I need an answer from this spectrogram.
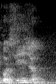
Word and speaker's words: Cosiyo: vieron el cartel, pero dice cosillo con y eso es importante porque estamos acostumbrados a ver el nombre escrito con J. Vemos, por ejemplo, que se escribe, escriben cosijopi o cosijoesa. Hay hasta escuelas que se llaman así. el libro El Reikos y Hopy y su familia. Pero el sonido J no existe en el Dijazá.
